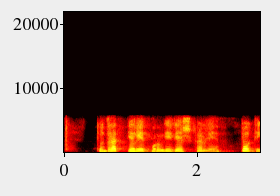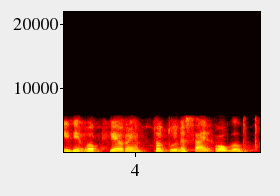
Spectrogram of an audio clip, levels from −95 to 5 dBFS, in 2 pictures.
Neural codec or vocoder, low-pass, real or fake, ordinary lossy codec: codec, 16 kHz, 1 kbps, FreqCodec, larger model; 5.4 kHz; fake; Opus, 16 kbps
